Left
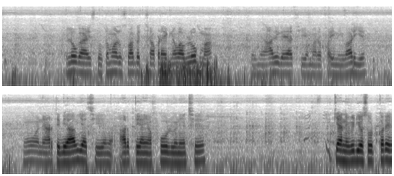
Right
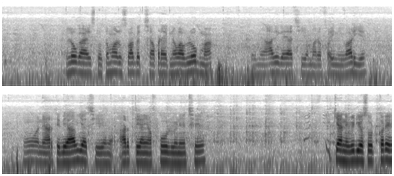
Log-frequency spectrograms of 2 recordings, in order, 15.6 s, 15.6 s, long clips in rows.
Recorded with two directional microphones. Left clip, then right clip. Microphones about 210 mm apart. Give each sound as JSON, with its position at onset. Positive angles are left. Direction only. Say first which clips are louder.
{"t": 1.3, "sound": "speech", "louder": "even", "side_deg": -15}
{"t": 5.2, "sound": "speech", "louder": "even", "side_deg": -10}
{"t": 8.3, "sound": "speech", "louder": "right 1 dB", "side_deg": -15}
{"t": 8.9, "sound": "speech", "louder": "left 1 dB", "side_deg": 5}
{"t": 14.3, "sound": "speech", "louder": "even", "side_deg": 0}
